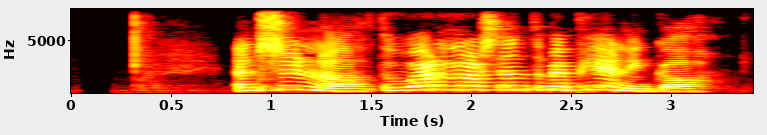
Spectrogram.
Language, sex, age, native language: Icelandic, male, 11, Icelandic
